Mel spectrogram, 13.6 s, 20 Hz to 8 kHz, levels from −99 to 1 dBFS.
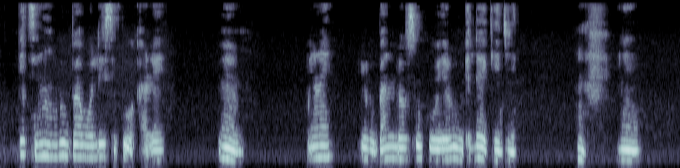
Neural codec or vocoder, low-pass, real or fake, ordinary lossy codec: none; 7.2 kHz; real; AAC, 32 kbps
